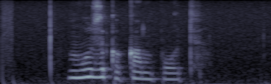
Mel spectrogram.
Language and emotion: Russian, neutral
